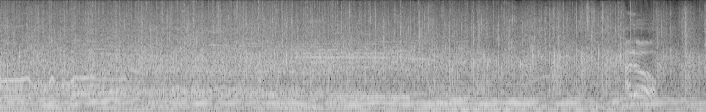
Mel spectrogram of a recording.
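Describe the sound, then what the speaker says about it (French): A studio audience at a French TV game show applauds steadily throughout, a dense wash of clapping with show music and background voices mixed underneath. "On vous laisse repartir sous les applaudissements du public"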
